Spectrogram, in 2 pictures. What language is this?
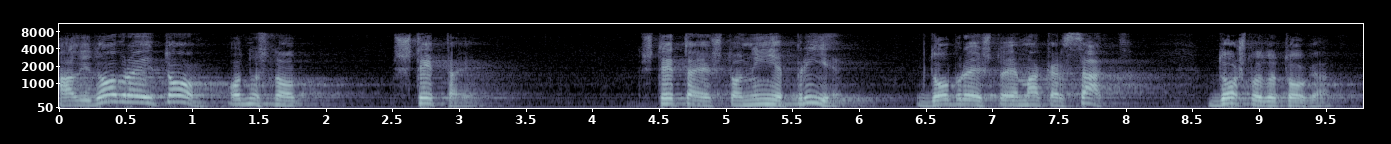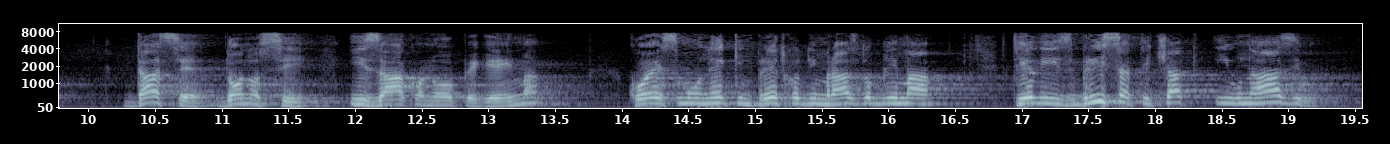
Croatian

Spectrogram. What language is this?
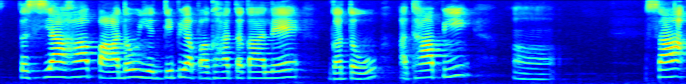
Sanskrit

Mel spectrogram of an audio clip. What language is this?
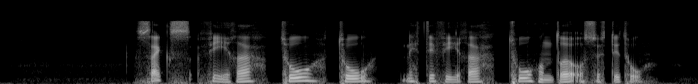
Norwegian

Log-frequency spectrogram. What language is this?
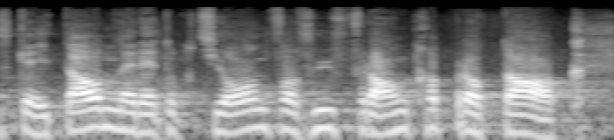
Swiss German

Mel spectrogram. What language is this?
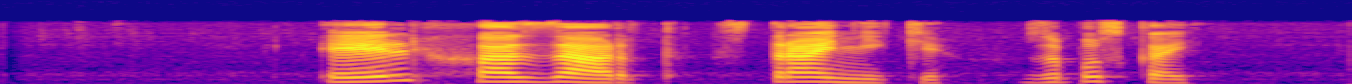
Russian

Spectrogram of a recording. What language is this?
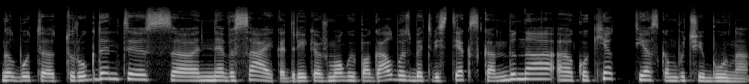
Lithuanian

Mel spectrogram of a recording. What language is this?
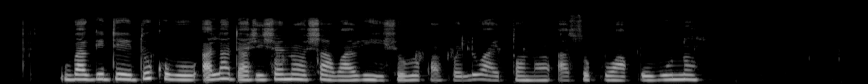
Yoruba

